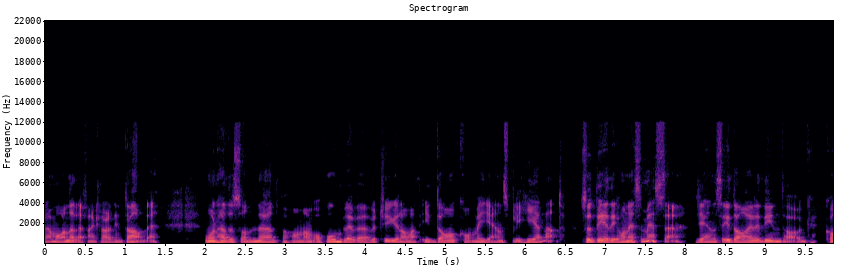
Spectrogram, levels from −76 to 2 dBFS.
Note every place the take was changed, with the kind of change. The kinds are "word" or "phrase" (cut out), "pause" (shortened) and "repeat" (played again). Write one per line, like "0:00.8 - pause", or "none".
0:06.6 - pause
0:08.0 - pause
